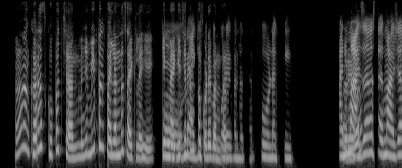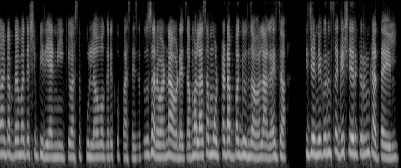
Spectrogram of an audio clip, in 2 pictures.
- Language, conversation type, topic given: Marathi, podcast, शाळेतली कोणती सामूहिक आठवण तुम्हाला आजही आठवते?
- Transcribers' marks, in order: in English: "शेअर"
